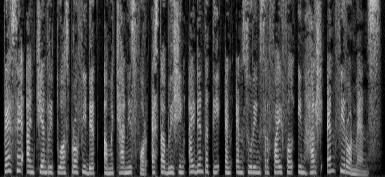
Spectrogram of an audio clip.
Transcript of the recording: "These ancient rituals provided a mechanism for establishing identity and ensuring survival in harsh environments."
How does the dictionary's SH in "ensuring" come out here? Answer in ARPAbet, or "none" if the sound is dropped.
S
